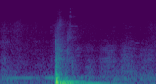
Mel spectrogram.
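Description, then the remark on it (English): A single dull thump of a female dog's head knocking against a table, with a short low rumble fading quickly into quiet background noise. “Dog's bashing her head on the table.”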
